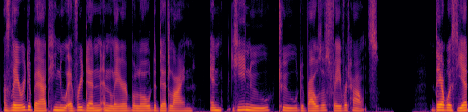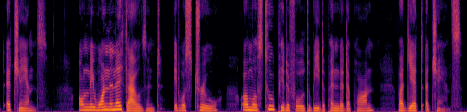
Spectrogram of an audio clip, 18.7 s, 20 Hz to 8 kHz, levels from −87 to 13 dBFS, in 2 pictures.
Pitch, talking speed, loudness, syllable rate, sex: 170 Hz, 145 wpm, -21 LUFS, 4.4 syllables/s, female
